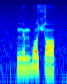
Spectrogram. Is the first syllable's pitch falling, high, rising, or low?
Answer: low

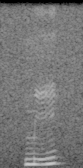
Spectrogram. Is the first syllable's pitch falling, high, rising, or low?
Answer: rising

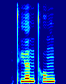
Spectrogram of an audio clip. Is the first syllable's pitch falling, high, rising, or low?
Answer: high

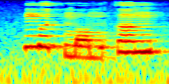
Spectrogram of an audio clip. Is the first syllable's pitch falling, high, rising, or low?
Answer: high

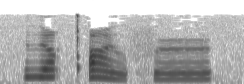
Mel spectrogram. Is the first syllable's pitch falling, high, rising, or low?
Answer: high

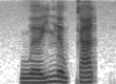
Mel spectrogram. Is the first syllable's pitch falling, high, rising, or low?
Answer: rising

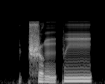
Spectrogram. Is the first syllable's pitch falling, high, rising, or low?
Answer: low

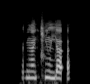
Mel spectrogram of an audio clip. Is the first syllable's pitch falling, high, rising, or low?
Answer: falling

